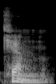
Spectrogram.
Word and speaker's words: Kean: Och sen på topp startar antingen Mandzukic eller Moise Kean, som jag har förstått att det ska uttalas i Italien i varje fall.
